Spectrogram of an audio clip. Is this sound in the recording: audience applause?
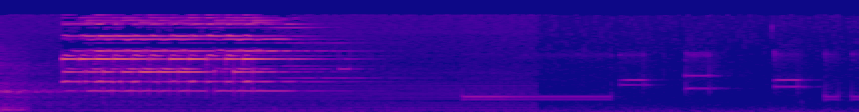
no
